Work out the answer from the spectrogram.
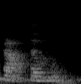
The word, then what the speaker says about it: प्रातः: हमने ह का उच्चारण, प्रातः में ह का उच्चारण क्यों कर रहे हैं, क्योंकि यहाँ विसर्ग लगा हुआ है और विसर्ग का उच्चारण ह में होता है।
